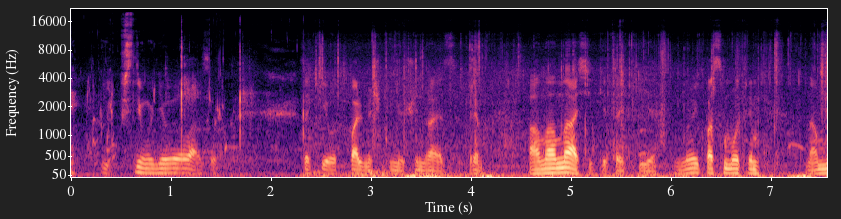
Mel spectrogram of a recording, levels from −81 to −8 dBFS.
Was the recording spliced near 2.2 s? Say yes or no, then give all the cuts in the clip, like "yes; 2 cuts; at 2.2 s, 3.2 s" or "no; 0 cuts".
yes; 1 cut; at 2.2 s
